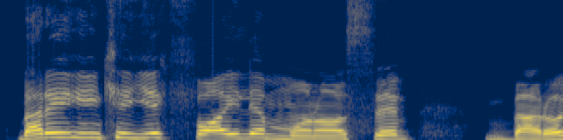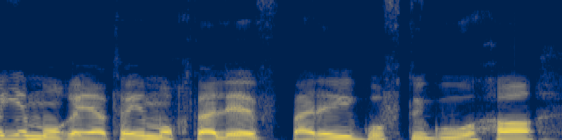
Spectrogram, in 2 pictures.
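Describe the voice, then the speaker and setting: A man's voice: a little high, clean tone, dry recording, studio quality. A man teaching an audio lesson, explaining patiently with everyday comparisons and repeating his points. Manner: explains with homely comparisons and repetition. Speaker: instructor.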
